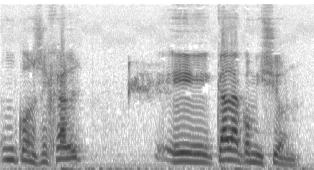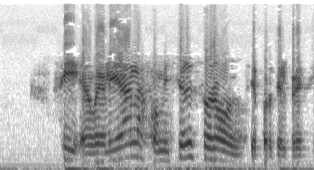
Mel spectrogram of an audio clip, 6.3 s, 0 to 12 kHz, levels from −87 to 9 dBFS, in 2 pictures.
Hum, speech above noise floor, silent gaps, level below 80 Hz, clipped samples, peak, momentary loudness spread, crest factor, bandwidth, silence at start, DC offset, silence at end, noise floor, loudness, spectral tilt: none; 26 dB; none; -44 dBFS; under 0.1%; -2 dBFS; 15 LU; 14 dB; 11.5 kHz; 0 s; under 0.1%; 0 s; -41 dBFS; -14 LUFS; -3.5 dB/octave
